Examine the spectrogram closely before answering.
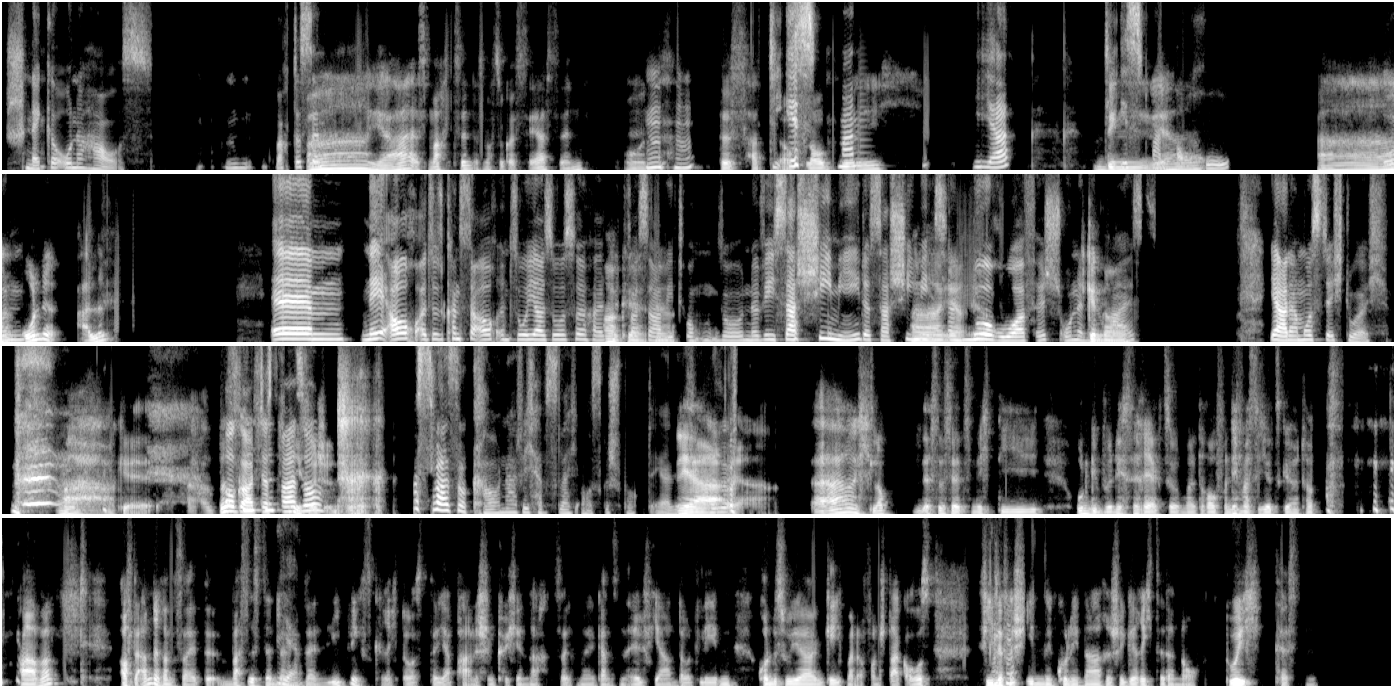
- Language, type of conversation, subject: German, podcast, Welche lokale Speise musstest du unbedingt probieren?
- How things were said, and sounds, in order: other background noise; unintelligible speech; drawn out: "Ah"; unintelligible speech; chuckle; chuckle; chuckle; chuckle; tapping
